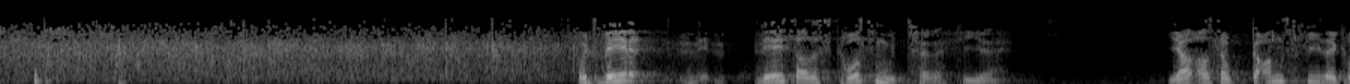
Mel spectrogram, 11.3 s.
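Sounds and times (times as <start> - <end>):
audience applause: 0.0 - 5.2
speech: 0.3 - 0.6, 4.8 - 8.4, 9.8 - 11.2.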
